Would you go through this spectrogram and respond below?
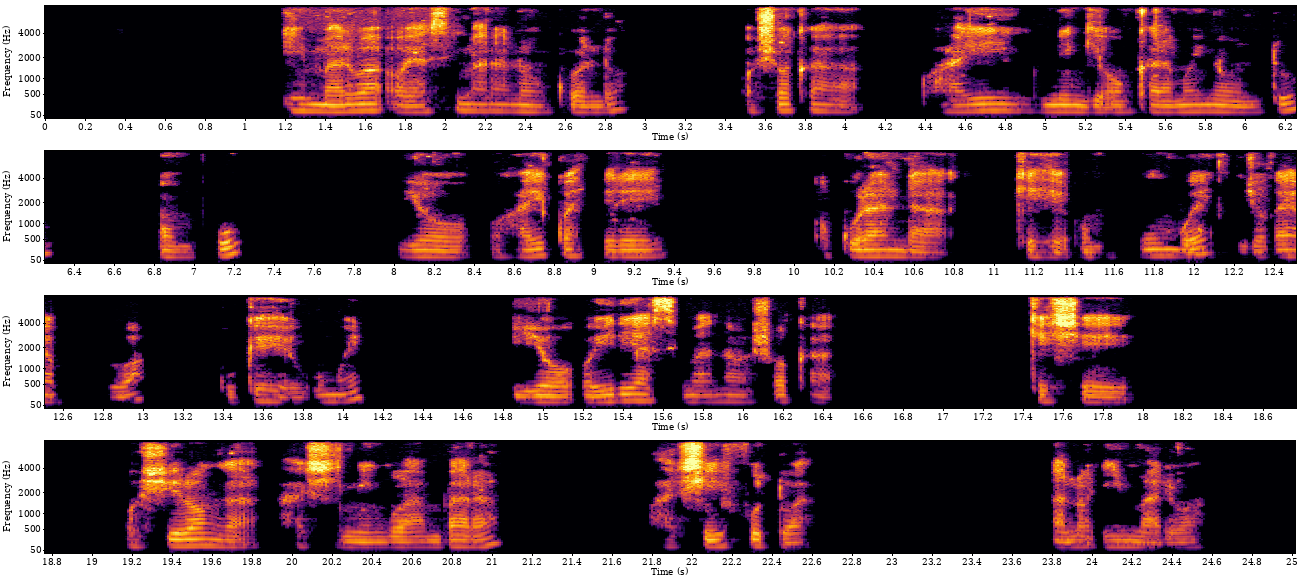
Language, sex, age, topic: Oshiwambo, male, 18-24, finance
